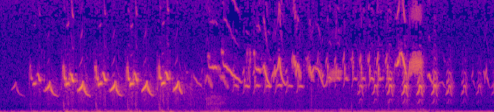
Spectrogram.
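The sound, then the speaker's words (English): A bird calls in quick, repeated, bright chirping phrases, first in evenly spaced notes, then a faster trill. A steady low hum runs underneath. “Oh, there's the bird call.”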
